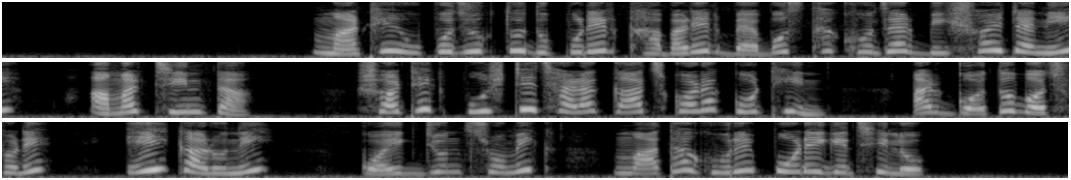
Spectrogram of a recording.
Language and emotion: Bengali, fearful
